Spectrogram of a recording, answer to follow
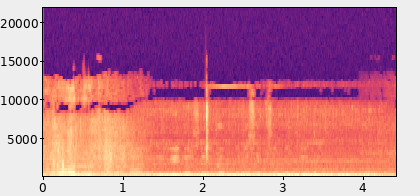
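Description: Low, steady rumble of a motor vehicle running on the road, with a faint steady hum and a couple of light clicks.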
